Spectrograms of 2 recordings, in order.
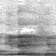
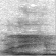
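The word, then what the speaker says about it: عليهم: یا ہا نہیں ہو، اس کو الیہم نہیں پڑھنا بلکہ علیہم پڑھنا ہے، غیر المغضوب علیہم ولا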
